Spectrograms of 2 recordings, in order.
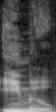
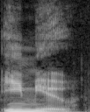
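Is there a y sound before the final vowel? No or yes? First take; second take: no; yes. First: No y sound comes before the final vowel. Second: A y sound comes before the final vowel. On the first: The speaker calls it wrong. "instead of emu" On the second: The speaker calls it right. "so you have that little Y sound in there"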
